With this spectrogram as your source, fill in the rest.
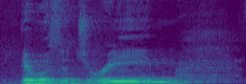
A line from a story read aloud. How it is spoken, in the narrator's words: the officer said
